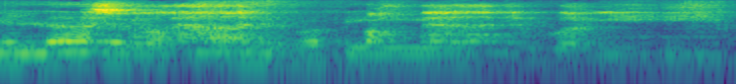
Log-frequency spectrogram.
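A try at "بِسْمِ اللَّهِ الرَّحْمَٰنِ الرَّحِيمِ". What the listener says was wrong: رحیم میں نا تھوڑا سا وہ موٹا ہو جاتا ہے.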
